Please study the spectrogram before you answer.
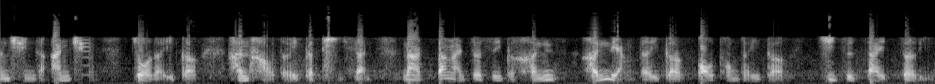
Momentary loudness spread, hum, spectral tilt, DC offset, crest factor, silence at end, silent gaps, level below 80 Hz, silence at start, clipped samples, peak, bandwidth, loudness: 9 LU; none; -3.5 dB/octave; under 0.1%; 16 dB; 0 s; none; -52 dBFS; 0 s; under 0.1%; -2 dBFS; 12.5 kHz; -17 LUFS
